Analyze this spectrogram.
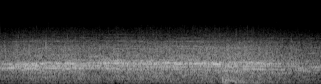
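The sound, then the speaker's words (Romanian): A large crowd of faithful applauding and cheering for Pope Benedict XVI at the Angelus, in a steady, dense wash of noise, with no break for the whole stretch and a slight drop in loudness toward the end. “O baie de mulțime a alcătuit fundalul acestui moment”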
